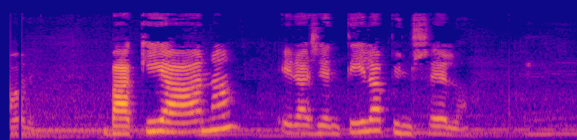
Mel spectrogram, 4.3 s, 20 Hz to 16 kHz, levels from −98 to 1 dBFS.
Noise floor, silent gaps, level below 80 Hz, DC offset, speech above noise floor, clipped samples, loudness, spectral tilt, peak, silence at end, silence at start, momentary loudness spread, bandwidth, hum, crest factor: -52 dBFS; none; -82 dBFS; under 0.1%; 26 dB; under 0.1%; -26 LUFS; -3.5 dB/octave; -6 dBFS; 0.2 s; 0.05 s; 22 LU; 11.5 kHz; none; 24 dB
